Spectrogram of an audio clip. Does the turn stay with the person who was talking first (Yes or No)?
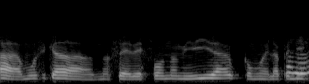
No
